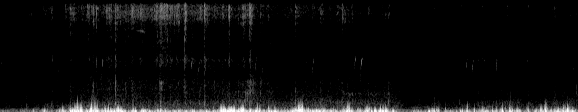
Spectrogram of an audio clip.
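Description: A pony's hooves thudding on the soft arena surface as it trots, in irregular low thuds mixed with a person's running footsteps, easing off briefly about six seconds in.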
